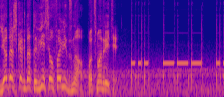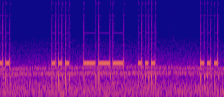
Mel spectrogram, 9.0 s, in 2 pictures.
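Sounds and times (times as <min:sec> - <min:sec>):
speech: 0:00.0 - 0:02.5
SOS signal in Morse code: 0:02.6 - 0:04.8, 0:05.5 - 0:07.6, 0:08.5 - 0:08.9.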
